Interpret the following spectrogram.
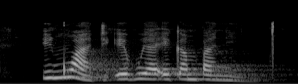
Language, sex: South Ndebele, female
